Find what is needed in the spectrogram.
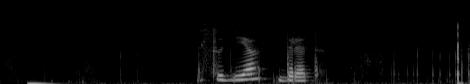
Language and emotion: Russian, neutral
